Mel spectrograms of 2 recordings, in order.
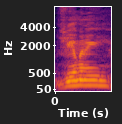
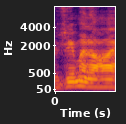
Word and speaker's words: Gemini: Or Jiminy or Gemini I think it's pronounced.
